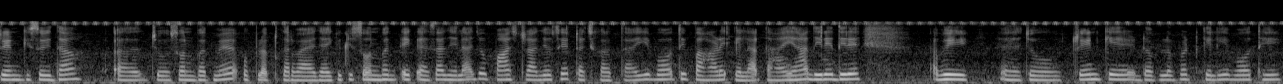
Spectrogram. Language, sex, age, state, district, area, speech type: Hindi, female, 60+, Uttar Pradesh, Sonbhadra, rural, spontaneous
